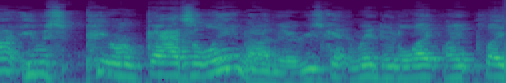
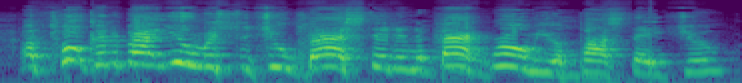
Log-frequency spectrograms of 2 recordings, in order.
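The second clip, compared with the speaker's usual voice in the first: high and loud accusing yell; mock shouted accusation; 10 semitones higher, 14 dB louder than usual. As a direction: hurl the accusation loudly.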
